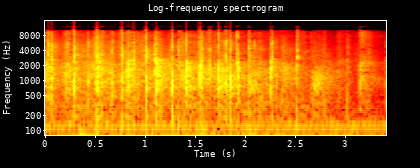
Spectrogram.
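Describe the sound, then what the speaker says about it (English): Audience applause at a school district board meeting, a burst of many hands clapping steadily and fairly close, fading slightly toward the end with no talking over it. "Now we can clap one more time"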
